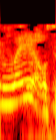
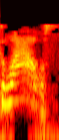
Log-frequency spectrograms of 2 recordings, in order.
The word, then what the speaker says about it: Laos: So, you know, maybe before you guys start getting all mad at me, that I'm, you know, a lot of you guys say Laos. It's Laos.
